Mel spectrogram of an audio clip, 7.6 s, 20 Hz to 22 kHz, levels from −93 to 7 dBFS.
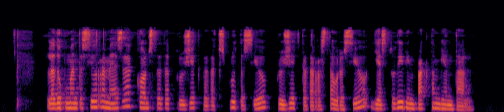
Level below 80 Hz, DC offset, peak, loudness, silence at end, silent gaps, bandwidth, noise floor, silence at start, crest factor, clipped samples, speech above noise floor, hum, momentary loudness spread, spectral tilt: -70 dBFS; under 0.1%; -12 dBFS; -31 LUFS; 0.5 s; none; 8.2 kHz; -54 dBFS; 0.25 s; 22 dB; under 0.1%; 22 dB; none; 8 LU; -3 dB/octave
